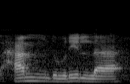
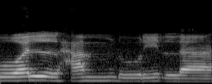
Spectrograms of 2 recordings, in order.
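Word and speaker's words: الحمد لله: maka madnya tidak dipanjangkan jadi bacanya waqolul hamdulillah tidak dibaca Alhamdulillah salah ya tentang atau jarak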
